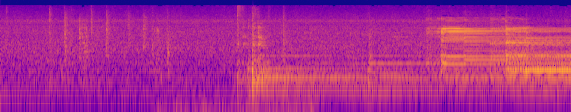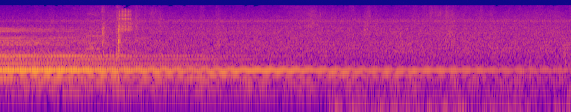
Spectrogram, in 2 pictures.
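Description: Amplified guitar strings struck about three seconds in and again a few times over the next few seconds, sounding chords that ring on for several seconds and slowly fade. The last and loudest strike comes at about six and a half seconds.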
